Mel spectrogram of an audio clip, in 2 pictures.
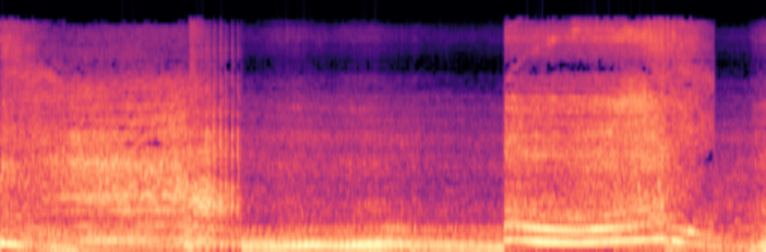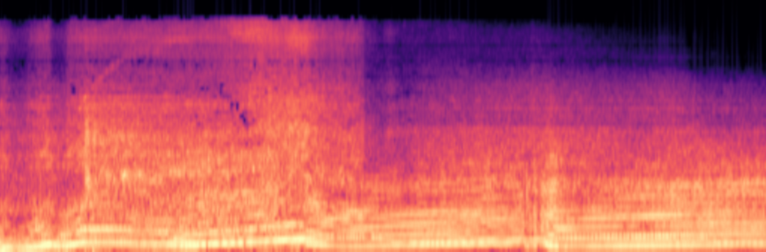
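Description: Car engines revving hard and accelerating at a street drag race, their pitch climbing and dropping again and again.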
